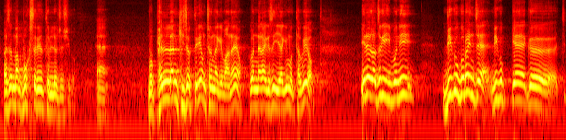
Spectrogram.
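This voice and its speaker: An older man, a pastor, telling a story in a casual, conversational way during a lecture sermon, often pausing to say "yes". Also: a little high. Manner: conversational, folksy storytelling with frequent "예" affirmations.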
